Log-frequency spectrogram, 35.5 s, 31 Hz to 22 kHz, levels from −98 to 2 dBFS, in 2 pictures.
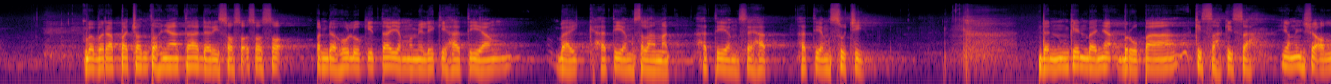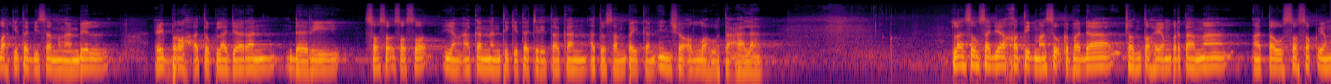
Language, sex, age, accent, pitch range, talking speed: Indonesian, male, 20-39, native, 110-130 Hz, 100 wpm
